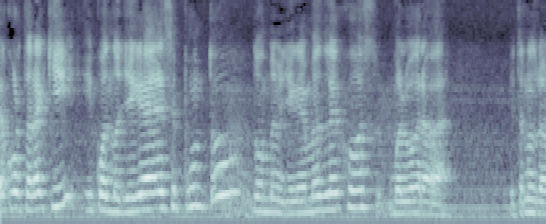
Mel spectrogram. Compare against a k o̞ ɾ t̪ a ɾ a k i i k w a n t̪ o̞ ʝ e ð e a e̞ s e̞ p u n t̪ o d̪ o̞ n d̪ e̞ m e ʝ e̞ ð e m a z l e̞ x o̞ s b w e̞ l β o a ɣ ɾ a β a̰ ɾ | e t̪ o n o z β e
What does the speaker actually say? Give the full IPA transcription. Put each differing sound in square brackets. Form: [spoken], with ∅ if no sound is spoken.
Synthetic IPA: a k o̞ ɾ t̪ a ɾ a k i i k w a n [d̪] o̞ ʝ e [ɣ] e a e̞ s e̞ p u n t̪ o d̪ o̞ n d̪ e̞ m e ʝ e̞ [ɣ] e m a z l e̞ x o̞ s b w e̞ l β o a ɣ ɾ a β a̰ ɾ | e t̪ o n o z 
